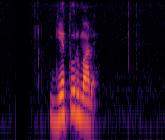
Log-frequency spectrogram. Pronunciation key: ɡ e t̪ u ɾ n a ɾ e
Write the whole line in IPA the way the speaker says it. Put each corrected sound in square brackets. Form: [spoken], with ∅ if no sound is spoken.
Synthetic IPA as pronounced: ɡ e t̪ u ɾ [m] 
